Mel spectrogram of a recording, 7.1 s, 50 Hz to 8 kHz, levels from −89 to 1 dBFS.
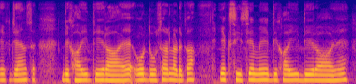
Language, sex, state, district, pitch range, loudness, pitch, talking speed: Hindi, male, Uttar Pradesh, Shamli, 150-155 Hz, -14 LUFS, 155 Hz, 135 wpm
